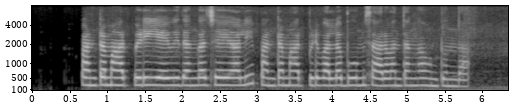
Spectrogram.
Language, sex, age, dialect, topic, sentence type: Telugu, female, 18-24, Telangana, agriculture, question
